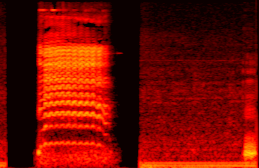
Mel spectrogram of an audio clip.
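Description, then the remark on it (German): A goat gives one loud, quavering bleat lasting about a second, clear, followed by a low steady background hum with no talking. “Wir haben eine Kuh und eine Ziege.”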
